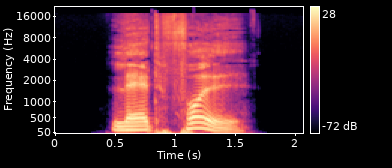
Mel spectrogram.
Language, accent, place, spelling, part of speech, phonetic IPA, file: German, Germany, Berlin, lädt voll, verb, [ˌlɛːt ˈfɔl], De-lädt voll.ogg
- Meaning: third-person singular present of vollladen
